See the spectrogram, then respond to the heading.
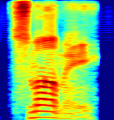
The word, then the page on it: smarmy: British English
